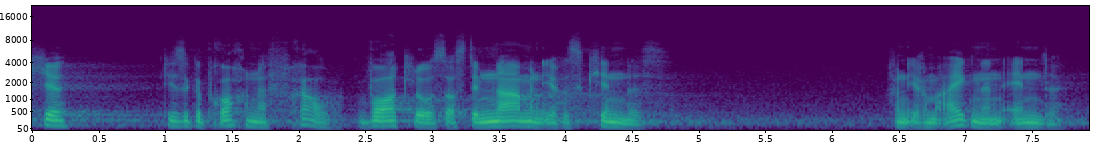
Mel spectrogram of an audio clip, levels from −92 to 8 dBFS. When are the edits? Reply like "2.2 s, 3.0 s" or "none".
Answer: 2.3 s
